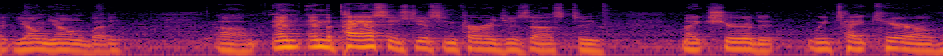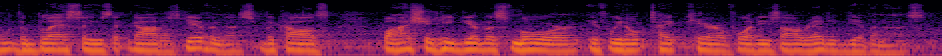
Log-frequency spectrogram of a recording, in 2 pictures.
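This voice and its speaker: With a Southern US accent, a man speaks at a medium pitch with fairly even intonation, somewhat breathy. Noticeable background noise runs underneath. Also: moderate pace. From US South. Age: 60s. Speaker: pastor. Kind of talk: Bible study teaching. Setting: church. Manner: casual. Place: church.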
